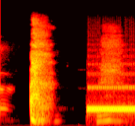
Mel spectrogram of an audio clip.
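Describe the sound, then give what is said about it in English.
A short noisy burst, then a steady telephone dial tone of an outgoing call starts and holds unbroken to the end, loud, with no talking. “Well, the thing is, with that sweet, sexy sound drop, he better answer the phone today.”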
